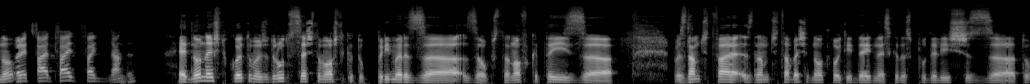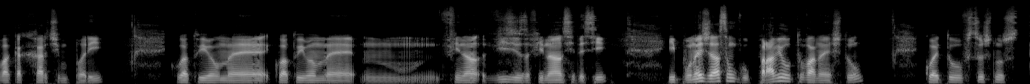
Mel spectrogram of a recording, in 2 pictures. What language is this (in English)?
Bulgarian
